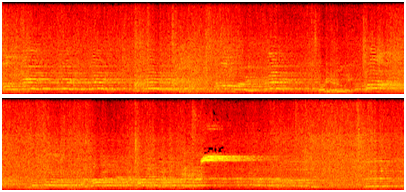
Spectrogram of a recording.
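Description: Swimmers splash and churn the water.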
